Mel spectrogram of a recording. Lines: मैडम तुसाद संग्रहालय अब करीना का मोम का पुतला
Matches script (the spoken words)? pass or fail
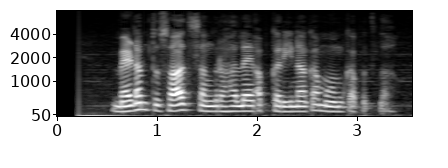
pass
